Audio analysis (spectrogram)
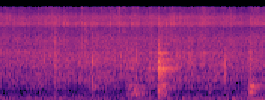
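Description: Okra sabzi cooks gently in a pan on low gas with a soft, faint sizzle, broken by a few quiet stirring scrapes and clicks, no voices.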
